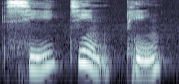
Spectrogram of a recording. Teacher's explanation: Each syllable in President Xi's name has a tone. Xi is rising, Jing is falling, and Ping is rising. What that sounds like altogether is Xi Jinping.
